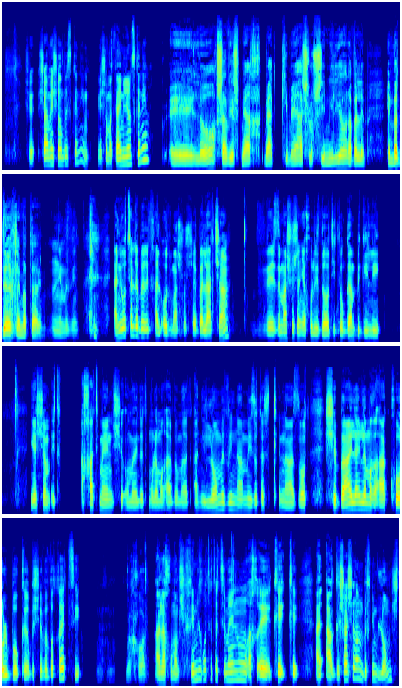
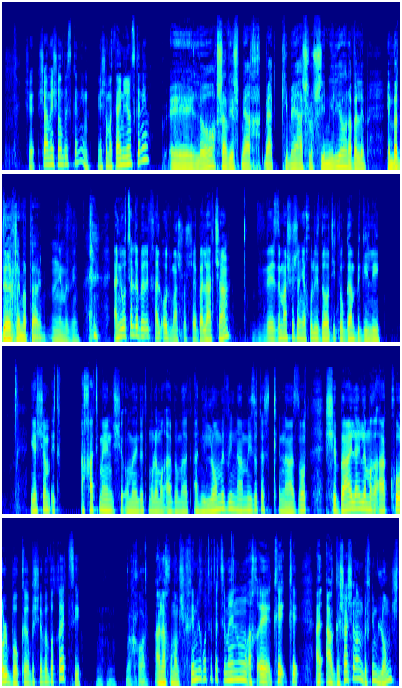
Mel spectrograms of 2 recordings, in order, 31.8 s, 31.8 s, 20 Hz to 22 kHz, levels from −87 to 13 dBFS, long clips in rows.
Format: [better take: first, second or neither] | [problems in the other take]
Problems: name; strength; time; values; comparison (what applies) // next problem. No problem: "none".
second | thin; very; fading below 300 Hz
